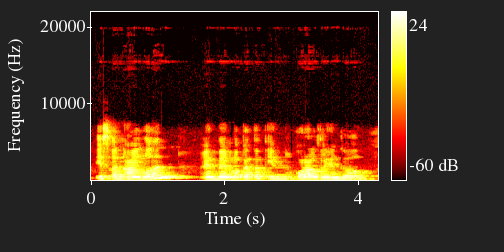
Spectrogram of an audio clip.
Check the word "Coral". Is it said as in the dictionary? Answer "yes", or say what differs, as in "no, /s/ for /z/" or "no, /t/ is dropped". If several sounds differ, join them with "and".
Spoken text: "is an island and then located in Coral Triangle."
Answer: yes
